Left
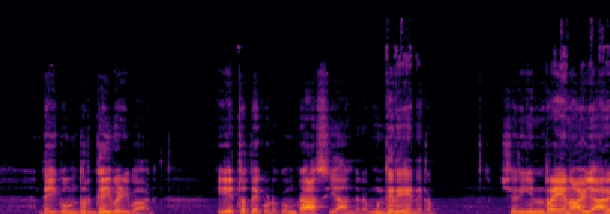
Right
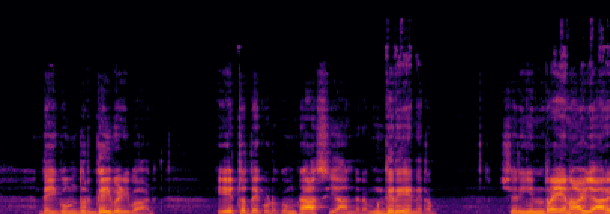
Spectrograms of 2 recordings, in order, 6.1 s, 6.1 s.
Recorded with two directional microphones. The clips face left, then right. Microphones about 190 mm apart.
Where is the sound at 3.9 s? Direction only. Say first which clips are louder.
Right 6 dB; 50° right (ahead or behind).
